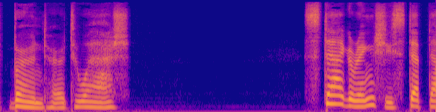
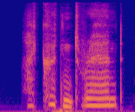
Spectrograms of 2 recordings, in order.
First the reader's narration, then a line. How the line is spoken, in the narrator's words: whispered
